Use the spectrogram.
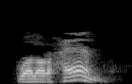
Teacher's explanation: نقلنا حركة الهمزة إلى اللام · Term: النقل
